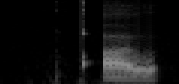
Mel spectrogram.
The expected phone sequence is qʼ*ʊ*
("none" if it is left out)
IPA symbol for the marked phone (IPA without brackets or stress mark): u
